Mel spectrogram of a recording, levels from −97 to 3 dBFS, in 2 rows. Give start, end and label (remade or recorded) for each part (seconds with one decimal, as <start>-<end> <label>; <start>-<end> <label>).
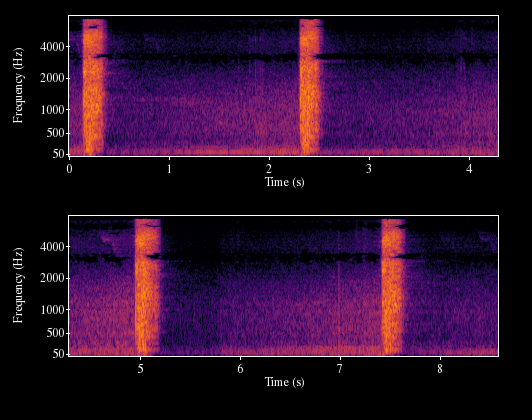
0.0-1.1 remade; 1.1-2.6 recorded; 2.6-5.1 remade; 5.1-5.8 recorded; 5.8-8.6 remade

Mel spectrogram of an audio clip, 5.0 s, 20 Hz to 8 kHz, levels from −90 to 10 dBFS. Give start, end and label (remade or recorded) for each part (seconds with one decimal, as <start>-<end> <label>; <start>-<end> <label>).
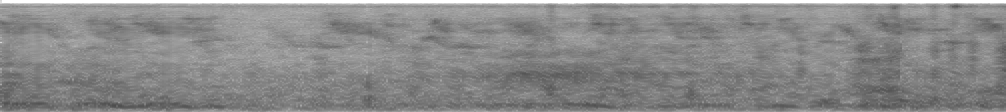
0.0-5.0 remade

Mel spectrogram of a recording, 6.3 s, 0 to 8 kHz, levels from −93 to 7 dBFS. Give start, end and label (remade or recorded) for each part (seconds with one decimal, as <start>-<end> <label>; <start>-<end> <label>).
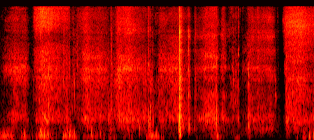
0.0-3.6 recorded; 3.6-4.1 remade; 4.1-5.0 recorded; 5.0-5.7 remade; 5.7-6.3 recorded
